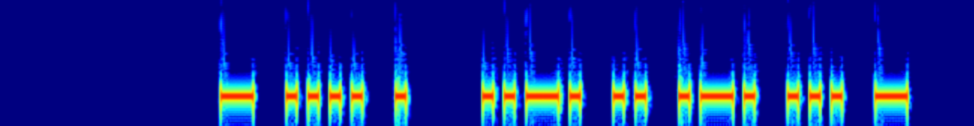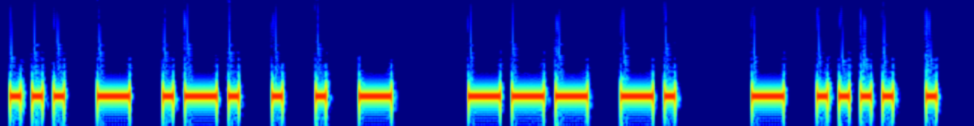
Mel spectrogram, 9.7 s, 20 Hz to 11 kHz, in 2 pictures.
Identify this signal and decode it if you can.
Morse code, heard as a keyed tone, about 22 wpm, 700 Hz. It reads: THE FIRST STREET ON THE
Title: Sentences from Top 1000 Words - Review Part 3 - 22wpm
